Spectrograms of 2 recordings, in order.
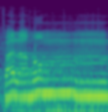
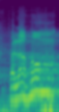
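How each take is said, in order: First: The final m is blurred and drawn out. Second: The final m is clear and short. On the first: The speaker calls it wrong. "jangan dibaca falahum, salah" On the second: The speaker calls it right. "dibaca jelas, dibaca pendek"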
